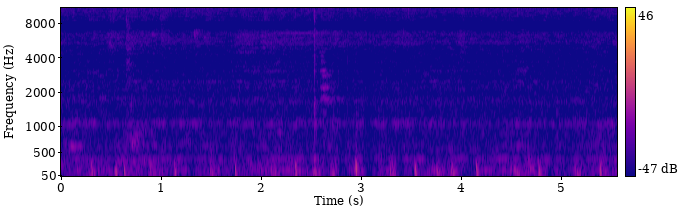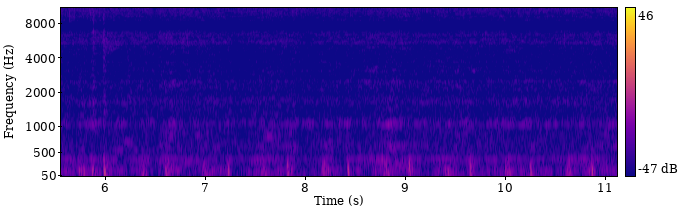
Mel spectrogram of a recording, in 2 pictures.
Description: My Heartbeat was pretty soothing and thumping here i hope you guys enjoy it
